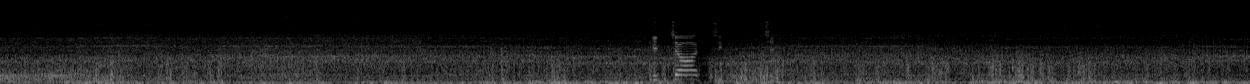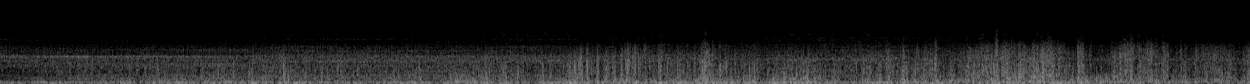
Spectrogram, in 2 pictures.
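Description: Steady wind and road noise from a moving vehicle, buffeting on the microphone, growing rougher in the second half. A short pitched chirp sounds about seven seconds in, followed by a momentary dropout.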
